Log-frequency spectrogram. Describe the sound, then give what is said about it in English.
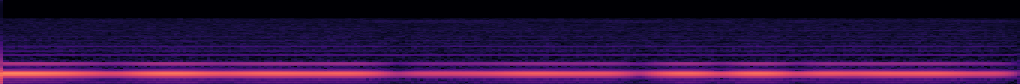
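Sonified vibrations and radiation from the sun's atmosphere, taken from NASA Solar and Heliospheric Observatory data: a deep, steady droning hum with layered harmonics, slowly swelling and dipping in loudness, eerie and continuous. “So what you just heard was the sound of vibrations and radiation emitted by the sun's atmosphere gathered by NASA's Solar and Heliospheric Observatory, then turned into something that the human ear can hear.”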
